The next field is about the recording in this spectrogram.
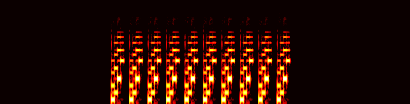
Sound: sound of arcade beep

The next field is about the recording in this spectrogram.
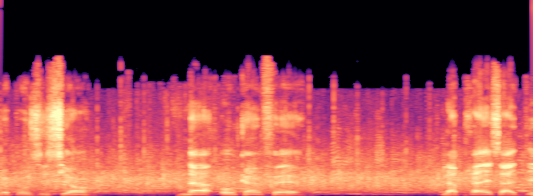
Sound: applause

